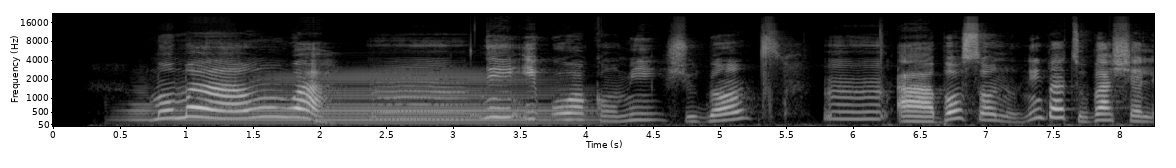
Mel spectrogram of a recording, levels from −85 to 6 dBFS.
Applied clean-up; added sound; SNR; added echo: none; Wind instrument, woodwind instrument; 14 dB; none.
